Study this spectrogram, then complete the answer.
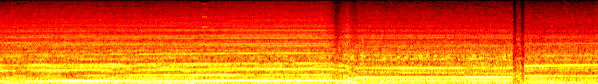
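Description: A NASCAR race car engine roars loud and steady at full throttle, with two brief pitch drops near the end as the driver lifts or shifts, and no talk over it.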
